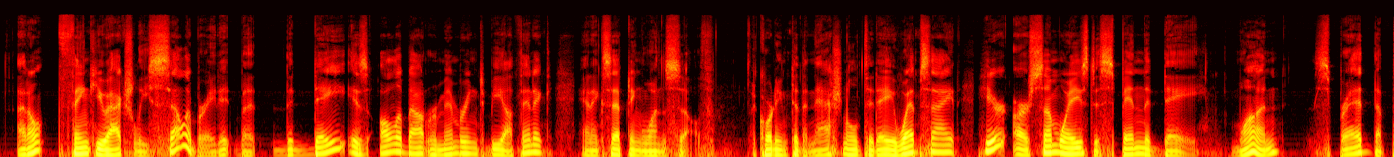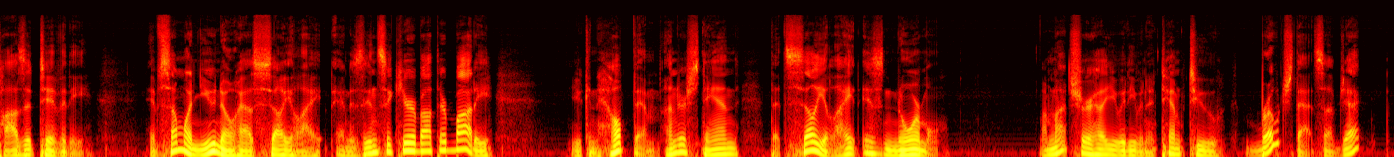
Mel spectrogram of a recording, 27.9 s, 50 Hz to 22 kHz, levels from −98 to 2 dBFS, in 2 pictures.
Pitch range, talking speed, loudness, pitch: 85-115 Hz, 155 wpm, -24 LUFS, 95 Hz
